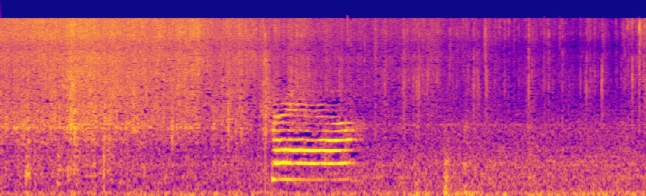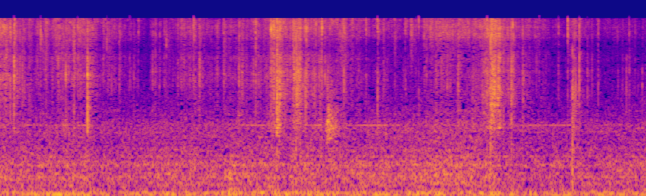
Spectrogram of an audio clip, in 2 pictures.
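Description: Freshly washed grape tomatoes hitting a hot cast-iron skillet: a loud sizzle for the first few seconds that drops off sharply, then a quieter steady sizzle with scattered pops and crackles as they start to char.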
